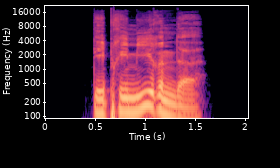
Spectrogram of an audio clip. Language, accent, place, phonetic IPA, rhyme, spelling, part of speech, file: German, Germany, Berlin, [depʁiˈmiːʁəndə], -iːʁəndə, deprimierende, adjective, De-deprimierende.ogg
- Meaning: inflection of deprimierend: 1. strong/mixed nominative/accusative feminine singular 2. strong nominative/accusative plural 3. weak nominative all-gender singular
